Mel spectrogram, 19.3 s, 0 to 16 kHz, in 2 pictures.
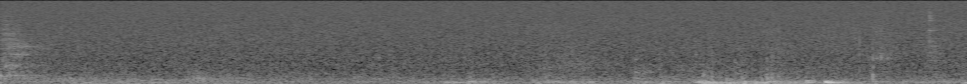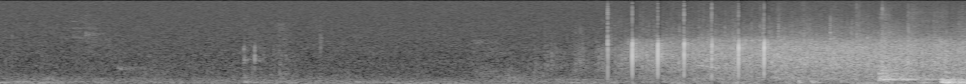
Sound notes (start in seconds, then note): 15.0 applause; 18.7 smooth jazz music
